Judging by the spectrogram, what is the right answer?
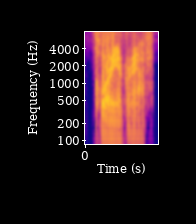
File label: "Choreograph", American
